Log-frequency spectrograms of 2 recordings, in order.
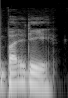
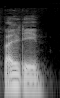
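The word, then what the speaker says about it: Baldé: Eigentlich heißt es doch Balde, oder? Nee, nee, nee, no? nee, nee, Balde. Echt, ja? Ja, man, man schreibt zwar das E-Axon Tigü, aber äh, eigentlich Balde.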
